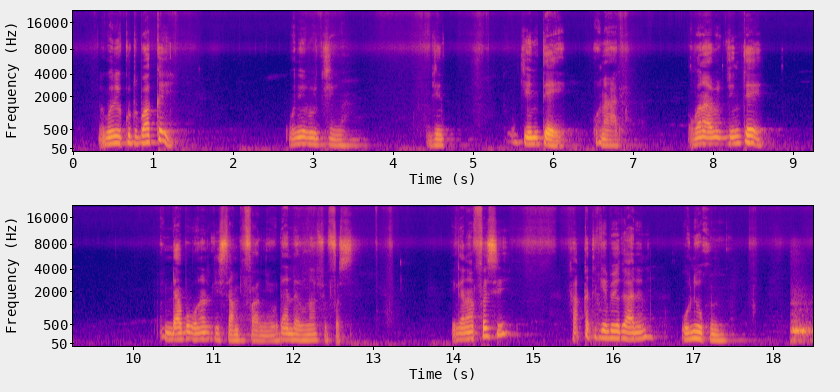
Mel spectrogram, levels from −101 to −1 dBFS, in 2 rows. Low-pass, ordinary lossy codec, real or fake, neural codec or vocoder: none; none; real; none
